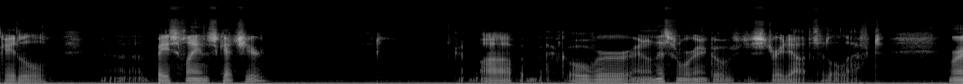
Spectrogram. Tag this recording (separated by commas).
Speech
